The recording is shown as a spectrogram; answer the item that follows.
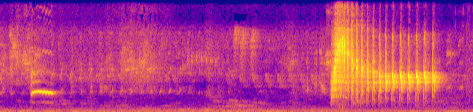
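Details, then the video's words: Faint twittering and a short whistled note lead to a loud kapas tembak, pied triller, phrase: a high sharp start followed by a fast run of pulses that slowly descends and fades. "Masteran Kapas Tembak Jernih Jeda Durasi Panjang"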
